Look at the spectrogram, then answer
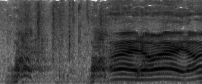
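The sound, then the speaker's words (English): A wolf gives two quick, rough barks, then breaks into a long, loud howl that wavers up and down in pitch before trailing off. “That wolf listened to you?”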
